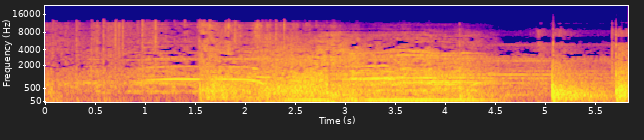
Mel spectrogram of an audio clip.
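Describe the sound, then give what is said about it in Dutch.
A dense crowd of street protesters demonstrating against the government after parliamentary elections roars and shouts continuously, a loud wash of overlapping voices, broken near the end by a couple of sharp, heavy bangs. “Tienduizenden, zo niet honderdduizenden mensen gaan de straat op om te protesteren tegen de regering.”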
